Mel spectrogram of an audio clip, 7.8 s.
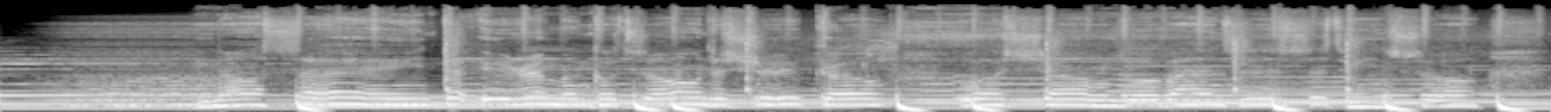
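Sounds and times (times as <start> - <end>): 
hip-hop song playing: 0.2 - 7.7
speech: 2.4 - 7.7.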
